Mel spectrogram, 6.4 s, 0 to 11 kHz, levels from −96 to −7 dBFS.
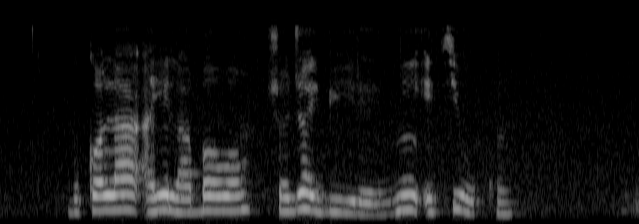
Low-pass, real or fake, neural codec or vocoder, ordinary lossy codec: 7.2 kHz; real; none; MP3, 48 kbps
